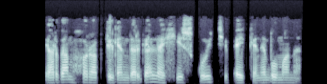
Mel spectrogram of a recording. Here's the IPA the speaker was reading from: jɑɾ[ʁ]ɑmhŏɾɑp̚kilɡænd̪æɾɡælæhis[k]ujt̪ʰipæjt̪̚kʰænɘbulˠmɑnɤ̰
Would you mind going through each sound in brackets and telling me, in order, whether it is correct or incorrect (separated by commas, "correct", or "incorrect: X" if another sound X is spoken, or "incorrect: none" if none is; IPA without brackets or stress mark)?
incorrect: ð, incorrect: q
